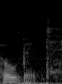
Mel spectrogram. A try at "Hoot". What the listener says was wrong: It's Hoot, and I guess the V is silent, so...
